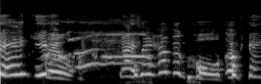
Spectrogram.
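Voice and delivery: relieved outburst with laughter.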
